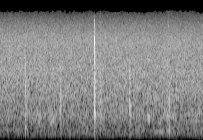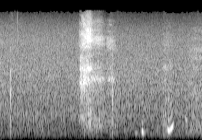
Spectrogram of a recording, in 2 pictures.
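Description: Steady outdoor hiss with a few faint clicks, then a sudden loud rushing burst a little over four seconds in, followed by two short voice sounds near the end.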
